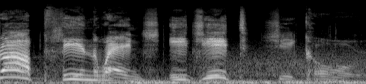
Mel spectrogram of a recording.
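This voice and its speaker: A man's put-on character voice at a very slow pace, over clear background noise. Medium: video game. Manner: broken grammar, simple words.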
